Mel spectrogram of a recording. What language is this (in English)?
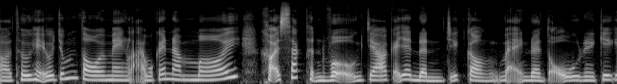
Vietnamese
